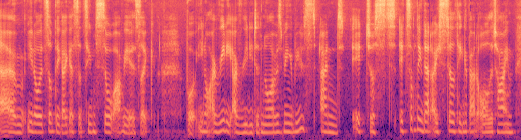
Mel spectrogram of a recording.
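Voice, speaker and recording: With an Irish accent, the speaker holds monotone, flat intonation and very even loudness at a moderate pace, over noticeable background noise. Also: woman, fairly low pitch for a woman. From Ireland. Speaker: podcast host, abuse survivor. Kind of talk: personal testimony monologue. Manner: casual, many fillers.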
